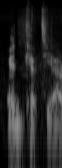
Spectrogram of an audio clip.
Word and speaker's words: Nketiah: I personally would prefer Lacazette and how you pronounce his name? Enkentia? Enketia. Enketia, right, good.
